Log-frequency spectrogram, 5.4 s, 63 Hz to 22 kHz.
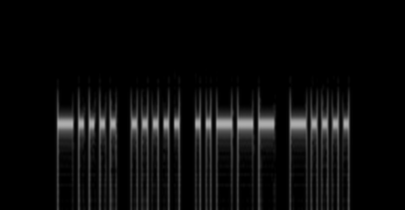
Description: Morse code, heard as a keyed tone, about 17 wpm, 700 Hz. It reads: 6526
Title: Numbers - 4-Digit 17wpm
